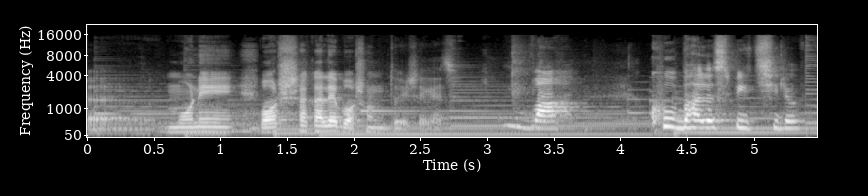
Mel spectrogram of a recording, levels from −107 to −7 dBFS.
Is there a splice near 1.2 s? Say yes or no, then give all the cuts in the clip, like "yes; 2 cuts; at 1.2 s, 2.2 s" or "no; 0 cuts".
yes; 1 cut; at 1.2 s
